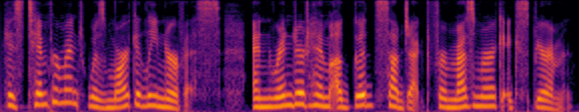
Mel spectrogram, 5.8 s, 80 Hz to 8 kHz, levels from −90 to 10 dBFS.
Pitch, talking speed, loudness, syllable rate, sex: 235 Hz, 145 wpm, -18 LUFS, 5.2 syllables/s, female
